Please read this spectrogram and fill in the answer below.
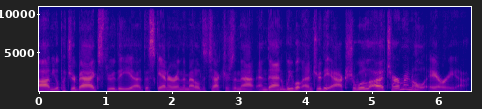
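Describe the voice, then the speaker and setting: A man talks at a fairly quick pace with lively intonation against a quiet background. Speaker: cruise group organizer. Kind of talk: online orientation presentation. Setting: video call. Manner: fast.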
